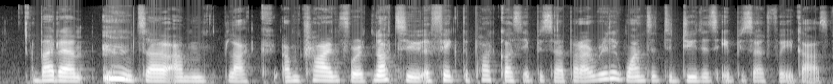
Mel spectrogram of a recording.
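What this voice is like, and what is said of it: Sick, congested-sounding voice. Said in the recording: “I've been sick. So you have to excuse my voice ... I've got, you know, full-on cold”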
